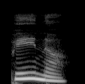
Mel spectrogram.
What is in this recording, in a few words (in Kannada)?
"ಪೇನ್", Kannada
